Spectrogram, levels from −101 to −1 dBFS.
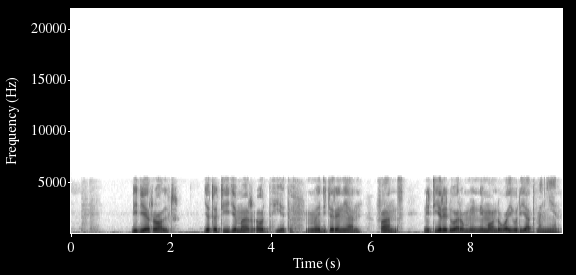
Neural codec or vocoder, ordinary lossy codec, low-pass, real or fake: none; none; 5.4 kHz; real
